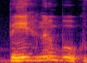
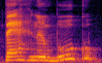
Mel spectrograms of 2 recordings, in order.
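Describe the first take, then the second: First: The first syllable has a closed vowel. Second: The first syllable has an open vowel. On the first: "ou posso falar isso" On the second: "Eu posso falar isso aberto"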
